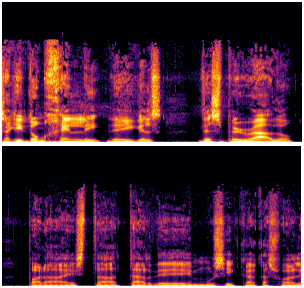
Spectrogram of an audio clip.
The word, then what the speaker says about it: Desperado: es desesperado, pero bueno. – Es desesperado, pero Desperado es como lo pronuncia Eagles.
